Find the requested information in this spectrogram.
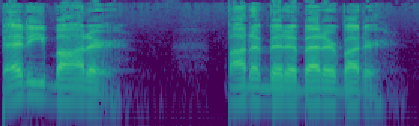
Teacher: A lot of T's in there, but very few of them are actually pronounced, if any. A lot of flap T's is actually what we're hearing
